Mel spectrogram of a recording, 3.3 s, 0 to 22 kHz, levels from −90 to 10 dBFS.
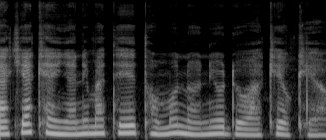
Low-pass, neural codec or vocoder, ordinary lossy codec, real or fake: none; none; none; real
